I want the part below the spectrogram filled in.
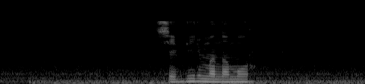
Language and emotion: Russian, neutral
